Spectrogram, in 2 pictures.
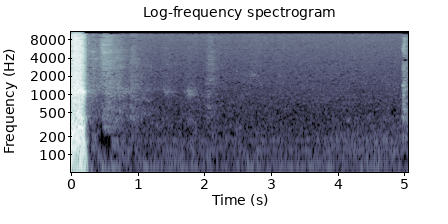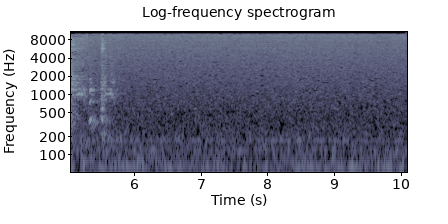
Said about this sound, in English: And with your intention now, may all that no longer serves your best and highest good that is clogged in your throat chakra to be released, removed, detached, ejected, and shielded, and with a quick burst of breath, make it so now.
